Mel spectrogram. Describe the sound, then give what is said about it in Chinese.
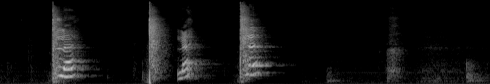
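Three sharp, close whip lashes crack out about a second apart, each followed by a short pained vocal cry, with a few softer voiced sounds trailing at the end. “主人刚刚一共抽了你几下呀？”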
